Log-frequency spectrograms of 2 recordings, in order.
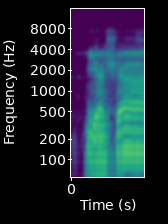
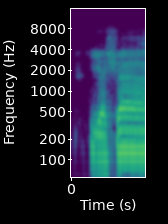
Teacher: Rasa. Nah, yang betul itu adalah ditekan kuat ketika hamzah sukun di akhir ayat atau waqaf. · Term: nabar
